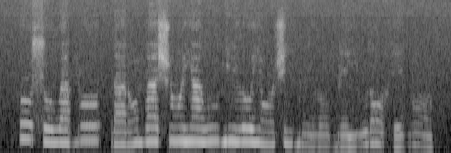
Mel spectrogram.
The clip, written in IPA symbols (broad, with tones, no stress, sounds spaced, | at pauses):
o˦ s o˧ w a˧ b o˦ | ɾ a˨ ɾ ɔ̃˨˦ b a˦ ʃ ɔ̃˦ j ã˦ w u˦ ɡ ĩ˦ l o˦ j ɔ̃˧ ʃ i˧ b ĩ˨ l o˨ b e˨ j u˨˦ ɾ ɔ˦˨ h e˨˦ ɡ ɔ̃˦˨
